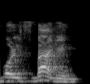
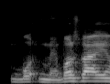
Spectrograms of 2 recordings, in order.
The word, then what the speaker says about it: Volkswagen: Eh, nosotros le decimos Volkswagen, pero en Alemania se dice Volkswagen. Ahí está. Claro. La V se pronuncia como F.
